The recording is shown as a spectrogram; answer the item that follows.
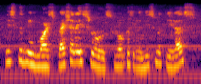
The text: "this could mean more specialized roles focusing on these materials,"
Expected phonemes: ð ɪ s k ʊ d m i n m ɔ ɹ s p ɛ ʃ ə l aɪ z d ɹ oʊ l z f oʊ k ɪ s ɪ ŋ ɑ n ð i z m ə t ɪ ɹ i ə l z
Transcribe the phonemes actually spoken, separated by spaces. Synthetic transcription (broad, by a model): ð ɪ s k ʊ d m i n m ɔ ɹ s p ɛ ʃ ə l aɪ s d ɹ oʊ l s f oʊ k ɪ s ɪ ŋ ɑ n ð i s m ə t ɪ ɹ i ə l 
